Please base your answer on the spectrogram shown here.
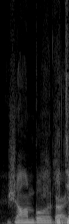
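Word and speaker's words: Baudrillard: Jean Beauregard. I think I said it right that time. Jean Beauregard. – You did it, finally.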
